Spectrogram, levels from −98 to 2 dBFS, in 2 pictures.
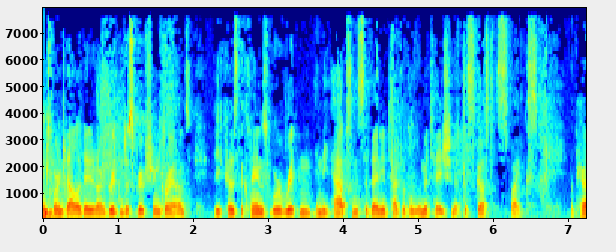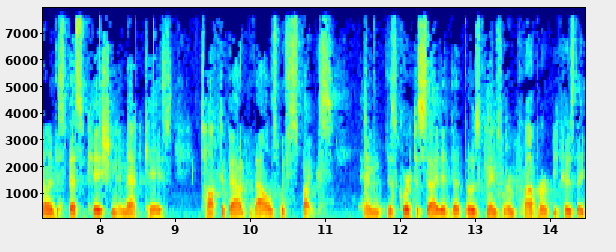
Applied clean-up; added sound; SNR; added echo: none; none; none; none.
